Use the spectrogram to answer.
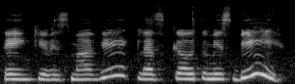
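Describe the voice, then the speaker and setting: A woman hosting an online panel, introducing guests and reading out questions with frequent pauses and fillers. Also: on the high side, lively intonation. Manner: hesitant, many fillers. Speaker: host.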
